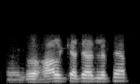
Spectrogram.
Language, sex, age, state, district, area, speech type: Hindi, male, 45-60, Uttar Pradesh, Hardoi, rural, conversation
